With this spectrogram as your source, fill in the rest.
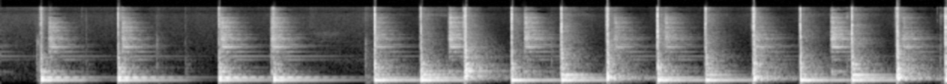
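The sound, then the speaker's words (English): A metallic bell is struck in a repeating rhythmic pattern, starting with a few spaced hits and then settling into a quicker, syncopated groove of ringing, clanking strikes. No voices. “Okay, against the bell part.”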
